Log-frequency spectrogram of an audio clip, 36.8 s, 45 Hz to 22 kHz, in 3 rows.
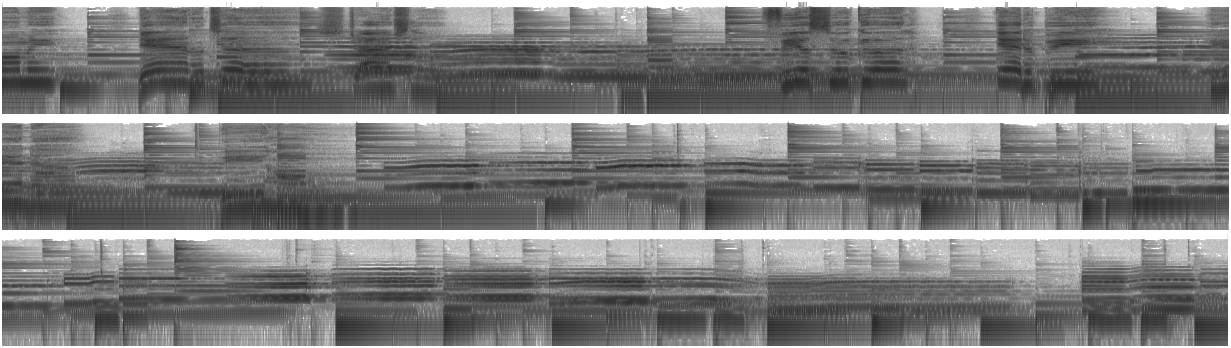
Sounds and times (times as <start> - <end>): Steel guitar, slide guitar: 0.0 - 36.8.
